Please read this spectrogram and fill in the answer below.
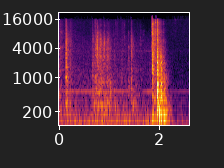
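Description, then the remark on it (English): A few clunks and rattling handle sounds lead up to a heavy door slamming shut and being locked, the loud bang ringing briefly before it falls quiet. No one speaks. “Hey, unlock this door.”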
